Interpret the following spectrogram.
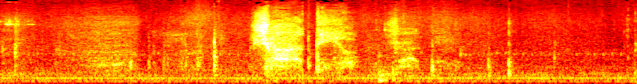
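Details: Pet cat Peko hisses in threat for the first time since coming home, at a new calico kitten inside Peko's former cage during a trial adoption; a short, breathy, noisy burst stands out, with soft indoor speech and a steady high electrical whine.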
